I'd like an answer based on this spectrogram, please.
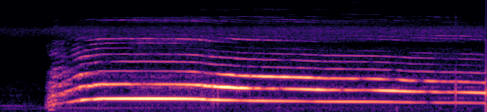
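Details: A male Siberian Husky, hearing coyotes through a window, answers them with a long, sustained howl that rises quickly, then slowly sinks in pitch.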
